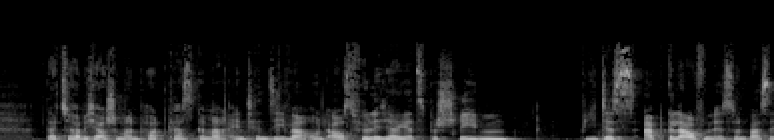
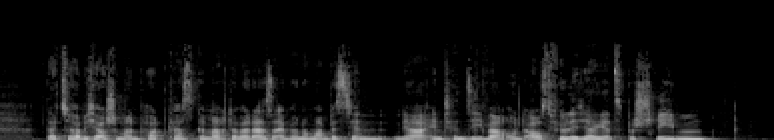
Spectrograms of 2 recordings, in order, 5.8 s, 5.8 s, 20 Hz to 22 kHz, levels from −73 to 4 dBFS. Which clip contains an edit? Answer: first; 1 cut; at 1.7 s

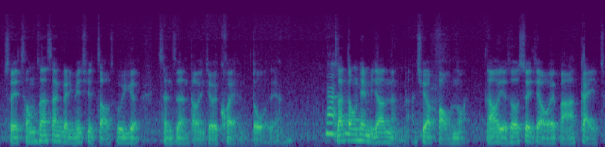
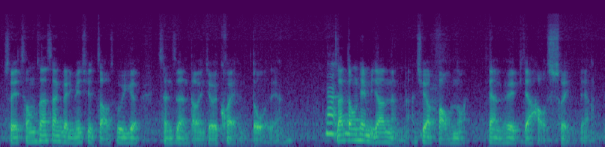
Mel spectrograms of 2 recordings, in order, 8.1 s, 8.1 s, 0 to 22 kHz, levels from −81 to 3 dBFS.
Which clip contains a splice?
second; 1 cut; at 6.4 s

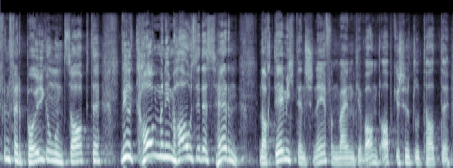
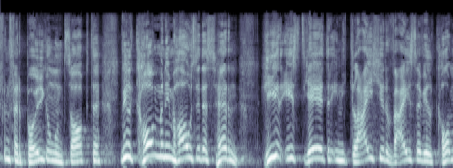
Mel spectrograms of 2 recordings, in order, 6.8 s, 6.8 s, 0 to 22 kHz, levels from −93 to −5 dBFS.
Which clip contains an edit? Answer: first; 1 cut; at 3.8 s

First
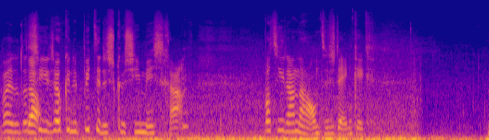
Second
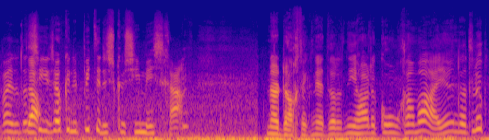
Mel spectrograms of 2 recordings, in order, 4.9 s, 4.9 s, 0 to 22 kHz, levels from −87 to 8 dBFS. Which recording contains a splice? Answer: second; 1 cut; at 2.6 s

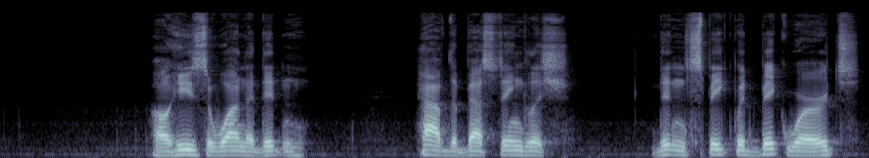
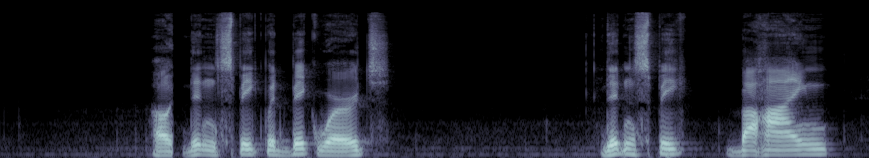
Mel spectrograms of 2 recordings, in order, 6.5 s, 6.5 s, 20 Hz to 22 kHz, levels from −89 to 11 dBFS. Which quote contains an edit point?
second; 1 cut; at 1.3 s

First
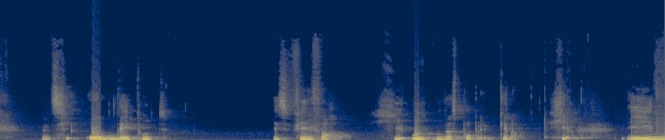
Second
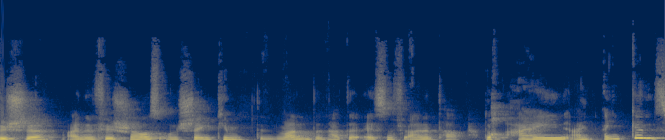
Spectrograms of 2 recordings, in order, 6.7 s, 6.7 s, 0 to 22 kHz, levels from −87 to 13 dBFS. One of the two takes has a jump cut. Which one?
second; 2 cuts; at 4.7 s, 5.7 s

